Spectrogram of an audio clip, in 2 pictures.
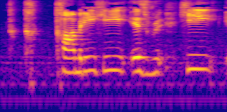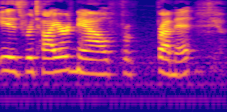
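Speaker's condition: Stuttering; stuttering since childhood, impacts less than dyslexia; age 48; repeated words, prolonged sounds

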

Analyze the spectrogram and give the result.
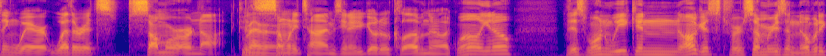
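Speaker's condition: No condition

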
